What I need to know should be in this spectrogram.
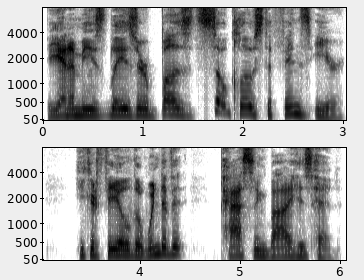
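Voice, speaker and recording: A man's voice: fairly high pitch, normal speed, a bit bright, no room sound, studio quality. A man reading a children's audiobook in a dramatic, playful storytelling manner. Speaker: author reading his own audiobook. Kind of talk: scripted children's story narration.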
